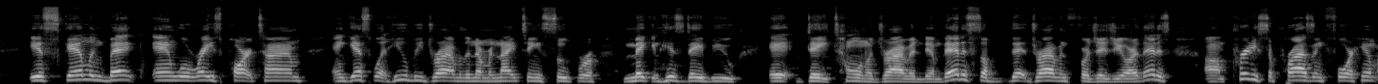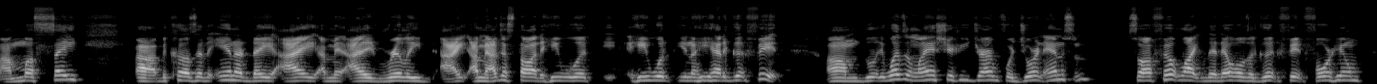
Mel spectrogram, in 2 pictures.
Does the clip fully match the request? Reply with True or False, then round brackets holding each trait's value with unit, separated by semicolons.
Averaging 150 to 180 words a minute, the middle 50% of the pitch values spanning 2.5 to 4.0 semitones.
False (205 wpm; 3.7 semitones)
